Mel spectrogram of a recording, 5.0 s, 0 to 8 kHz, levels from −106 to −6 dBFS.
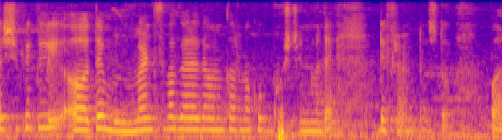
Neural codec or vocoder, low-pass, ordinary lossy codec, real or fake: none; 7.2 kHz; none; real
